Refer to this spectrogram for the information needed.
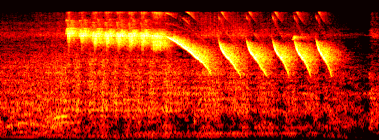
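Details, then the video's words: Captive lined seedeater wearing a red leg ring, singing the whistled 'assobio com belga' style: a long high wavering whistle that slides downward, then about six sharp descending notes in quick succession. "sibite anilha vermelha na cantoria assobio com belga"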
